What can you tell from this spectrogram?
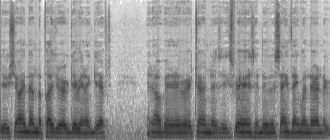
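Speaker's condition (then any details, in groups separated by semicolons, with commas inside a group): Multiple sclerosis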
